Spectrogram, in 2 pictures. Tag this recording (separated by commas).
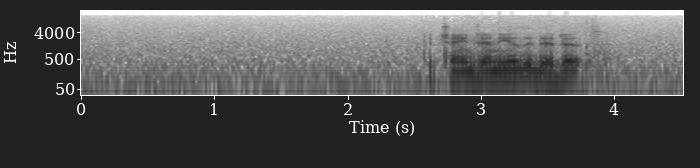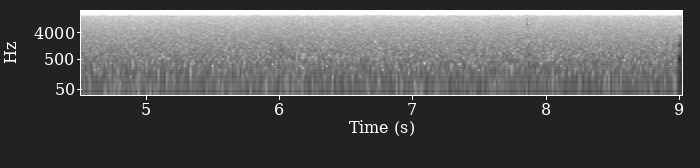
Speech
